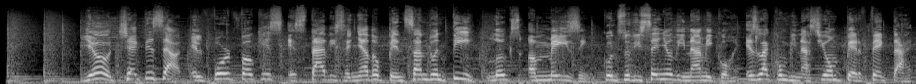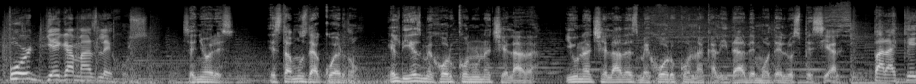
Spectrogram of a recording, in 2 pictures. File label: spanish commercial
